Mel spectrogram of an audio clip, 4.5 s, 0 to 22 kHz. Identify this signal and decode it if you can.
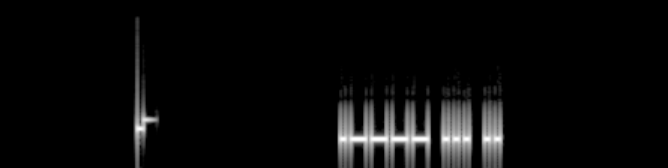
Morse code, heard as a keyed tone, about 36 wpm, 700 Hz. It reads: 1SI
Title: Three Challenging Letter-Number Combinations 35wpm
